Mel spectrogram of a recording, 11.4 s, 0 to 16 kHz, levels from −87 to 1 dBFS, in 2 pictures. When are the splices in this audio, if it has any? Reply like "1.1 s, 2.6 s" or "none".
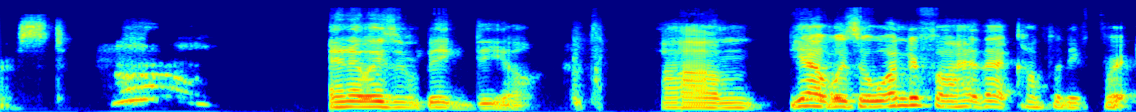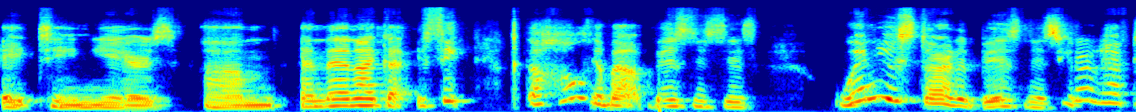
2.1 s, 5.4 s, 6.6 s, 8.6 s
